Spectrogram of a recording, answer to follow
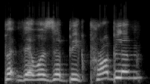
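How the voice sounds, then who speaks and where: A storyteller narrating a scripted religious tale for children in an expressive way, putting questions to the young listeners. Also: medium pitch, unhurried.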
